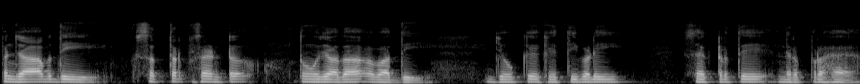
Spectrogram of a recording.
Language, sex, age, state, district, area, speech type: Punjabi, male, 45-60, Punjab, Fatehgarh Sahib, urban, spontaneous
